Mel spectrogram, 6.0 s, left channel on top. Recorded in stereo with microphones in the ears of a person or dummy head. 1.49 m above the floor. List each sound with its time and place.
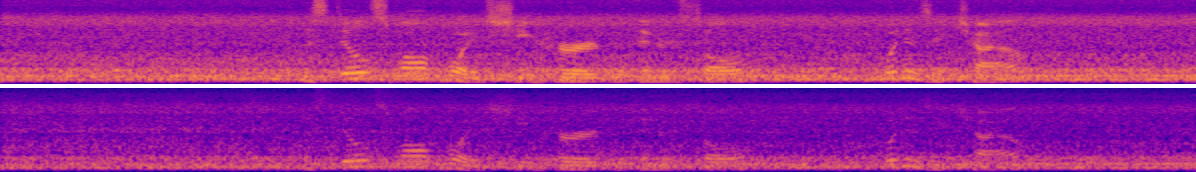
1.5 s a man speaking: 60° left (ahead or behind), 0.6 m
